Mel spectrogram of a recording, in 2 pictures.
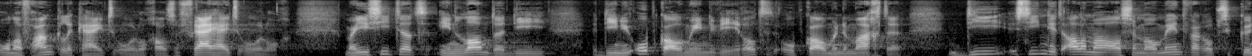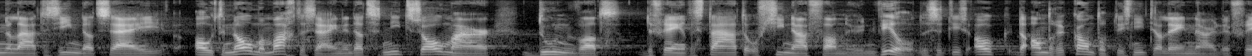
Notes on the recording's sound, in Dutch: Live vanuit de Stadsschouwburg Amsterdam.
